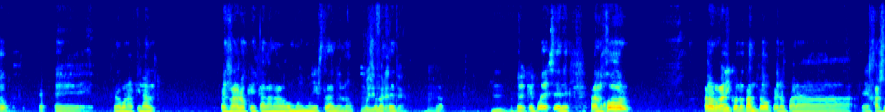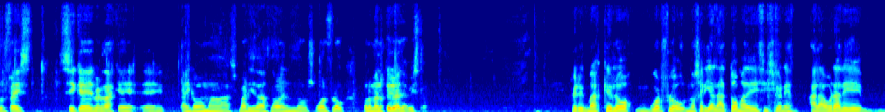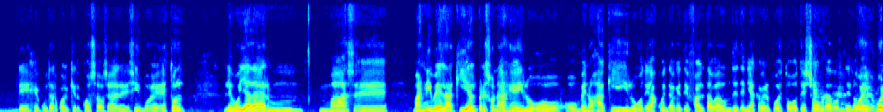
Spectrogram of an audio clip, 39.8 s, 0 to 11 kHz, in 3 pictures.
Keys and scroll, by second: 1.2-2.0 typing, 3.9 s, 5.4-6.1 typing, 7.5-9.4 typing, 23.8-24.5 typing, 26.4 typing, 31.9 typing, 35.0 typing, 36.4 w.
